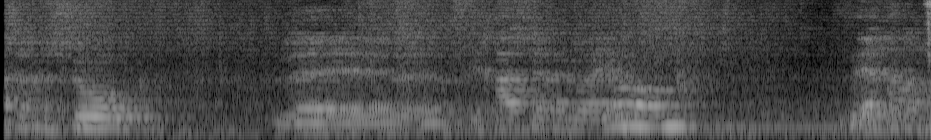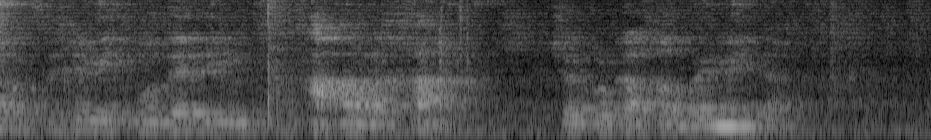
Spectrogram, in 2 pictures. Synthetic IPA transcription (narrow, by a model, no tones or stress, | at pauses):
aʃeχaʃuv | veasiχaʃelanuajo̞m | zee̞χanaχnumat͡sliχimleit̪mo̞de̞d̪imhaʔaʁaχa | ʃelko̞lkaχaʁbemejda̰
